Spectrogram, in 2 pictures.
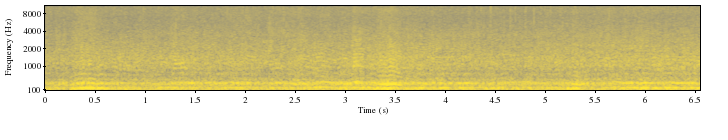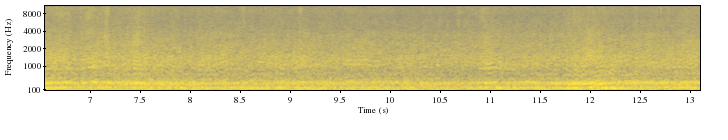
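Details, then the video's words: Swarm of bees out of its hive, a dense steady buzzing drone of many overlapping wingbeats with a low hum and faint wavering tones, continuous throughout without pauses. "bees therapy swarm natural buzzing sound"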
